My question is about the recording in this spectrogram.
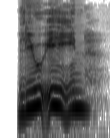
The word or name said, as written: livegen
